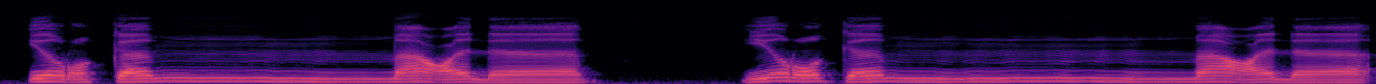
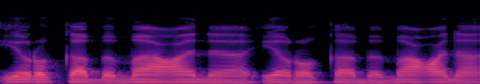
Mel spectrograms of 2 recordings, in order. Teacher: با کو میم کی جنس میں تبدیل کر کے میم میں ادغام کر دیں گے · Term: ادغام متجانسین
